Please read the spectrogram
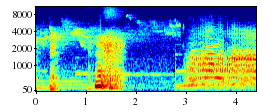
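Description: A hippopotamus gives a few short, deep grunts over background music, the loudest about a second in. Near the end, a penguin colony's many overlapping calls abruptly take over.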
